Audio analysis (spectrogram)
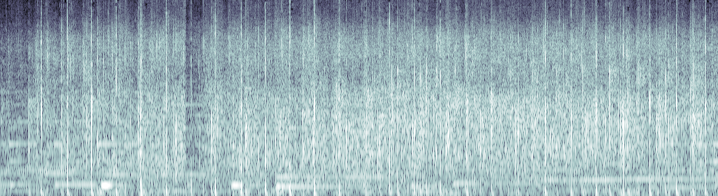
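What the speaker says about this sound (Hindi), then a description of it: "एक बार खड़े होके एक बार खड़े होके ताली बजा दें" Audience at a business training seminar rising to its feet and applauding, dense sustained clapping that fills the whole stretch with no break.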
